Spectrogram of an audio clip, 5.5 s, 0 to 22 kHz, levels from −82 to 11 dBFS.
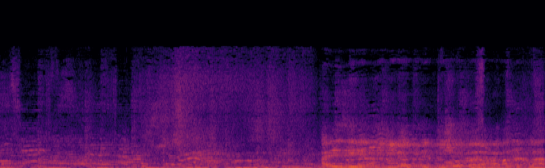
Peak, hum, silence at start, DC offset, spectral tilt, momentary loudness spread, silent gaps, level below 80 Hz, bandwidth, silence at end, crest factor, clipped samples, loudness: -16 dBFS; none; 0 s; under 0.1%; -4 dB/octave; 9 LU; none; -36 dBFS; 16 kHz; 0 s; 16 dB; under 0.1%; -32 LUFS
